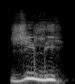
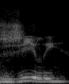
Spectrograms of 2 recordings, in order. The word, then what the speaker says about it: Gigli: Ça se prononce Geely. Geely, oui, c'est ça, Geely. It rhymes with really, qui dit.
